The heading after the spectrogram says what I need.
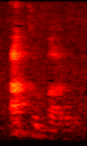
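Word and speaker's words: أكبر: So the sound will be Allahu Akbaru. Okay, Allahu Akbaru. Same thing will happen. Last letter here has a dhamma here on Akbaru. When you stop, you can pronounce Akbar.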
